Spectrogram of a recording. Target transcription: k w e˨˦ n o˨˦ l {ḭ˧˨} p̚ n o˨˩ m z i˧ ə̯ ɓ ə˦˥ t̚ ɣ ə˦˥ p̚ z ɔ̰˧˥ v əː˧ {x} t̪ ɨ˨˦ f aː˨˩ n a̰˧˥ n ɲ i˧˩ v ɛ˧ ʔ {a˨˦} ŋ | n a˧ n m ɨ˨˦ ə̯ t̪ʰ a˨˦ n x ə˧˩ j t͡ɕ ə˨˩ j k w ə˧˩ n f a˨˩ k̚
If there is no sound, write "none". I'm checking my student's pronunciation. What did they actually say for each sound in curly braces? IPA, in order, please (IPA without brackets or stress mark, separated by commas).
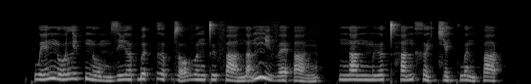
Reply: i˦˥, ŋ, a˧˩˨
